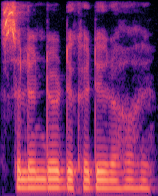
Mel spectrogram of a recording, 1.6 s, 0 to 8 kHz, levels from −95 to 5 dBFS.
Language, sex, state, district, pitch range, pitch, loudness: Hindi, male, Arunachal Pradesh, Longding, 125-130 Hz, 130 Hz, -16 LUFS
